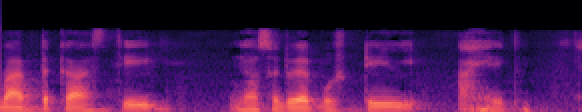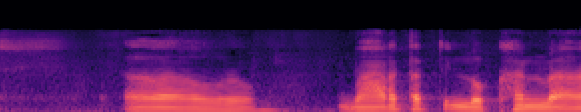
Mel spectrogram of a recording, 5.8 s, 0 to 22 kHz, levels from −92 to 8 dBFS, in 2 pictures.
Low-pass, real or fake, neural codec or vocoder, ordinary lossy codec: 7.2 kHz; fake; codec, 16 kHz, 1 kbps, FunCodec, trained on LibriTTS, 50 frames a second; none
